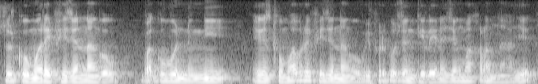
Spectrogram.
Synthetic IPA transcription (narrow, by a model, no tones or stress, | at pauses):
tuɾkʰɯwmɯɾajpʰezenːaŋɡɯw | ba̰ɡubɯnɯŋni | eɡeskʰɯwmabɯɾajpʰezenːaŋɡɯwbipʰɯɾkʰɯwzɯŋɡelajnazɯŋmakʰala̰mnaɦajɯ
